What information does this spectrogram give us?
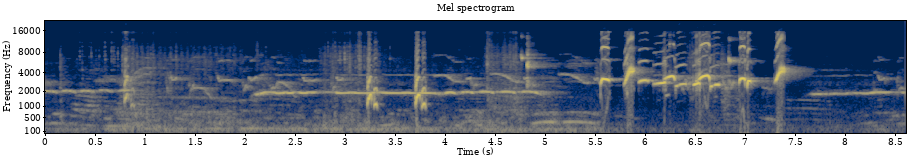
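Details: Oriental magpie-robin song to provoke rival birds. Long, level whistles are broken by sharp clicks, then a loud, rapid burst of high, twittering chirps, followed by one more drawn-out whistle.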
